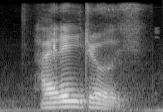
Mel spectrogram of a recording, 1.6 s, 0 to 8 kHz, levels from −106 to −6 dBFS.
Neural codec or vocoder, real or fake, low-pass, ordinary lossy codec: codec, 24 kHz, 0.9 kbps, WavTokenizer, medium music audio release; fake; 7.2 kHz; none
